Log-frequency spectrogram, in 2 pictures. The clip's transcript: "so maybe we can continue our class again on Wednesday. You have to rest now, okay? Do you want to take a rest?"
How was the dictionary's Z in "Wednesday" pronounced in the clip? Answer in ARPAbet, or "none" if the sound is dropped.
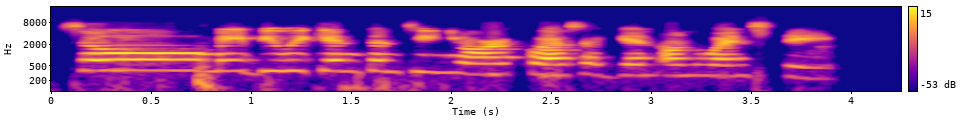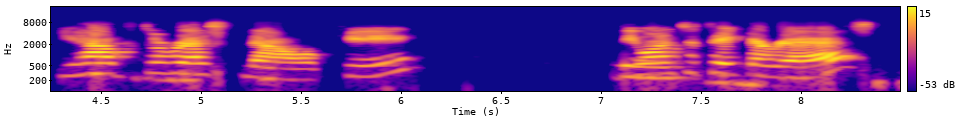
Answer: S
